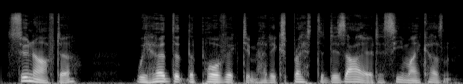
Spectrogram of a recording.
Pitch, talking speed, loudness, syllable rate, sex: 105 Hz, 205 wpm, -20 LUFS, 5.8 syllables/s, male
